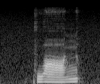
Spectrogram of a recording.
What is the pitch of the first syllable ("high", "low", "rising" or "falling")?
rising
